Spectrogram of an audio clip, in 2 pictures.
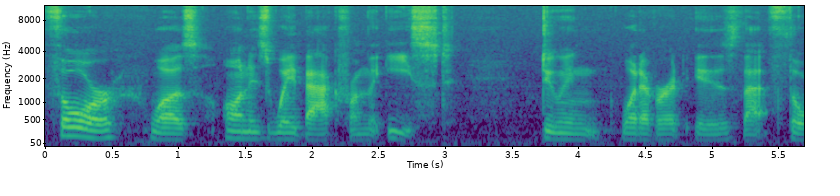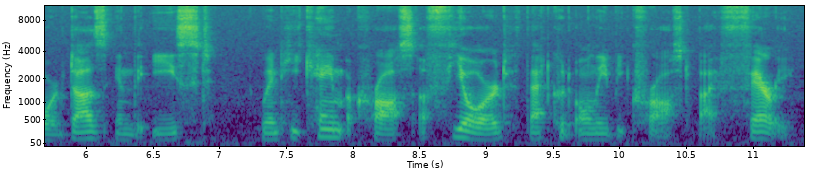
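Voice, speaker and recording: A man's voice: on the low side, unhurried. A man giving scripted, explanatory narration in the manner of a storyteller. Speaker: narrator, mythology channel host.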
